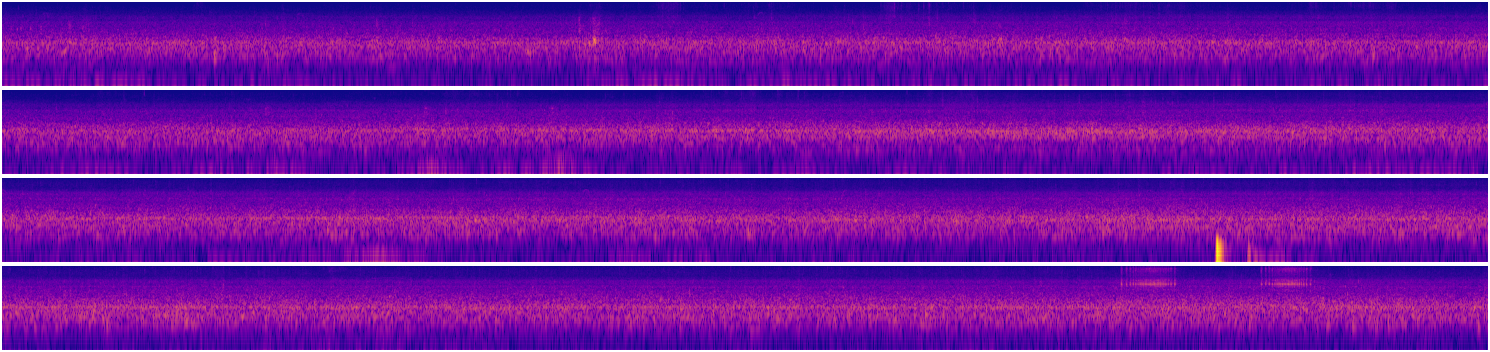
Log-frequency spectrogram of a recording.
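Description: Mountain stream running steadily over rocks and a small riffle. A single brief thump about two-thirds through, and two short high-pitched sounds near the end.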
